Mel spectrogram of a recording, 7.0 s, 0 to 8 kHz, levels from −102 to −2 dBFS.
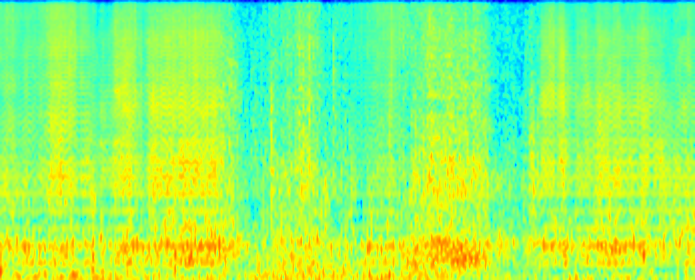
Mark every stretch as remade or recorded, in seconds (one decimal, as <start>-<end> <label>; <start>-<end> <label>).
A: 0.0-2.2 remade; 2.2-3.5 recorded; 3.5-4.0 remade; 4.0-5.4 recorded; 5.4-7.0 remade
